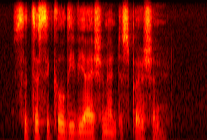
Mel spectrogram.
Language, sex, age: English, male, 22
